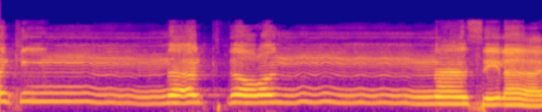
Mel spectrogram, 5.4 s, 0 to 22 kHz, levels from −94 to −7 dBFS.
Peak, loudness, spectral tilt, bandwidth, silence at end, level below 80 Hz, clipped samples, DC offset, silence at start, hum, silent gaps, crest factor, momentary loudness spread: -2 dBFS; -17 LUFS; -4 dB/octave; 12 kHz; 0 s; -52 dBFS; under 0.1%; under 0.1%; 0 s; none; none; 14 dB; 10 LU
